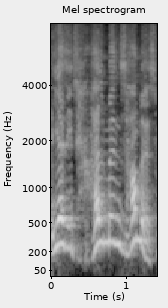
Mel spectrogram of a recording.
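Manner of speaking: high, slow put-on Iranian accent; lightly offended friend with fake Iranian accent; indignant mock Iranian accent. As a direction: insist in a hammed-up Iranian accent. Accented friend insists on his hummus.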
